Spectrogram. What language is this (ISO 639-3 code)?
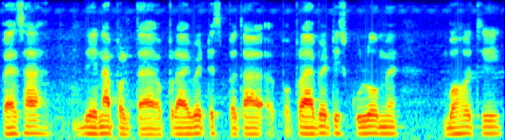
hin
